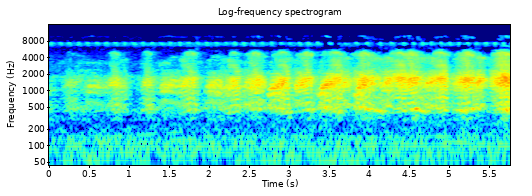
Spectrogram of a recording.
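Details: Frogs calling during a tropical storm at Driver, Northern Territory, Australia, 13 December 2013, recorded on a phone left unattended: a dense, rattling chorus of rapid pulsed croaks that swells and surges, with steady rain hiss beneath.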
